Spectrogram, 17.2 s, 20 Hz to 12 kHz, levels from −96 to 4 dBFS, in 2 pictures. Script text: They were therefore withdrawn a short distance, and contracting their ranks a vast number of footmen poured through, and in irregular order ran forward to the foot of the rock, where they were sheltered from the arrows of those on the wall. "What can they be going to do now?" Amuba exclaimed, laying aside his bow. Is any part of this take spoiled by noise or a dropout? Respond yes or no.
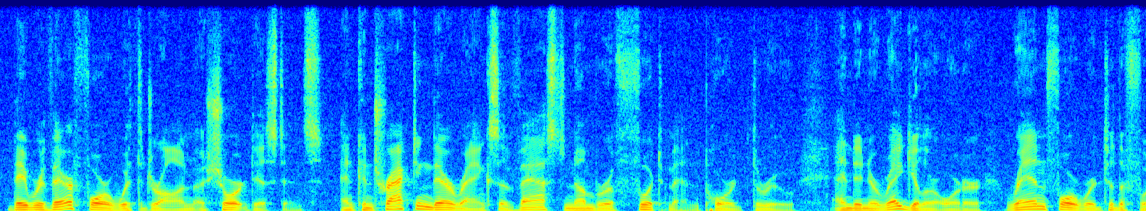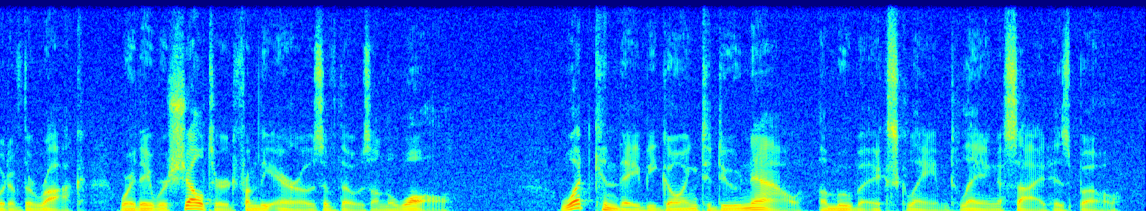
no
